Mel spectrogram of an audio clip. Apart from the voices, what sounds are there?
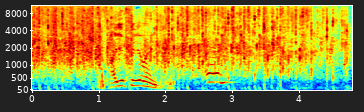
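audience applause after hovercraft demo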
